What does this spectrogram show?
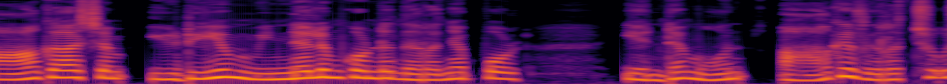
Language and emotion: Malayalam, fearful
